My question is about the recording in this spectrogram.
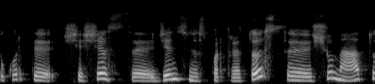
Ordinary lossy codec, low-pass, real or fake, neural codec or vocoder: Opus, 32 kbps; 14.4 kHz; real; none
